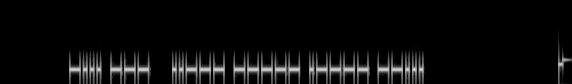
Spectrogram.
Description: Morse code, heard as a keyed tone, about 34 wpm, 700 Hz. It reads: BO 2017
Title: CWT Exchange 35wpm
